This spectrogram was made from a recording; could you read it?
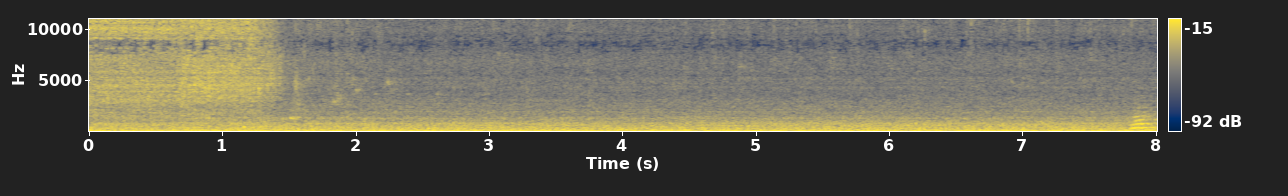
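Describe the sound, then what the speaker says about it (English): Tap water running steadily into a sink while broccoli is washed under it: continuous close hiss and splash throughout, with a brief brighter spray at the start and no talk. "Now wash the broccoli."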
